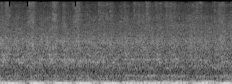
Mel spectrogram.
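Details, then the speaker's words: Freshly rebuilt LS1 V8 with very choppy Crow cam in a 1978 C3 Corvette swap, idling after first start: deep loping idle with steady choppy rhythm and even low rumble; normal big-cam idle. "Check it out! And it's idling! Oh man. You hear that chop? That's unreal!"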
